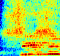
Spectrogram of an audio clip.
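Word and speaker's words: tsetse: ये तीसी मक्खी कसे पढ़ेंगे जैसे जैसे, लेकिन पढ़ेंगे जैसे जैसे और लिखेंगे सीसी फ्लाई के सलेवरी ग्लैंड्स में पाए जाते हैं। ये सीसी मक्खी या टसे टसे लिखते हैं, टी साइलेंट है बच्चों।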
